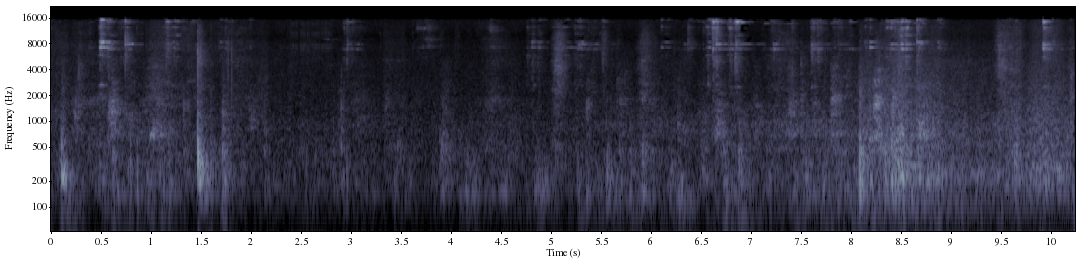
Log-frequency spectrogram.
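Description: Small dogs scuffle and play on a soft rug, rustling and thumping.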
